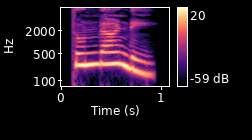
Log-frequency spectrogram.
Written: ತುಂಡಾಂಡಿ

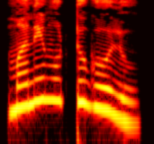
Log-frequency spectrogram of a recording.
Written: ಮನೆಮುಟ್ಟುಗೋಲು

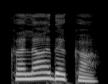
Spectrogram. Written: ಕಲಾದಕ

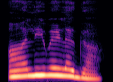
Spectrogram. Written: ಆಲಿವೆಳಗ

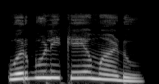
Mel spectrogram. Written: ಒರ್ಬುಳಿಕೆಯಮಾಡು

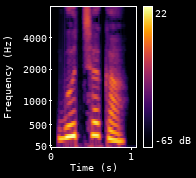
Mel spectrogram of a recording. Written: ಗುಚ್ಛಕ

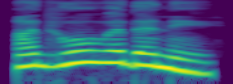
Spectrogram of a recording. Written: ಅಧಿವೇದನ

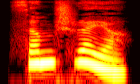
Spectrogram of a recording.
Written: ಸಂಶ್ರಯ

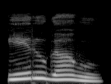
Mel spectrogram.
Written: ಏರುಗಾವು

